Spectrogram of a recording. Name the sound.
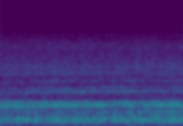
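air raid siren wailing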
